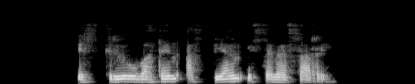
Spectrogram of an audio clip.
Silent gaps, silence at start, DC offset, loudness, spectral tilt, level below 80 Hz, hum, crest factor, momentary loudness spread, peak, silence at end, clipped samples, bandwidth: none; 0.8 s; under 0.1%; -15 LUFS; -9.5 dB/octave; -60 dBFS; none; 16 dB; 9 LU; 0 dBFS; 0.85 s; under 0.1%; 6.8 kHz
